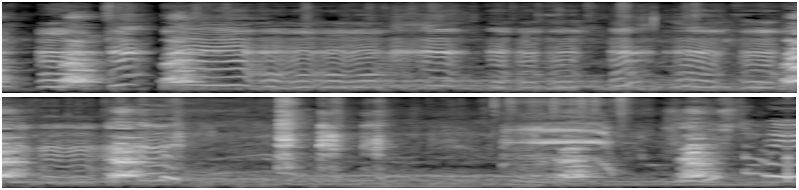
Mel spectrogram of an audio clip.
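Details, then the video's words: Siberian Husky arguing, producing loud drawn-out howling and yowling vocalizations with rich harmonics, rising and falling in pitch, broken by short sharp yips and barks in quick succession. "HUSKY ARGUING"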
